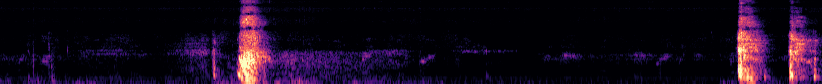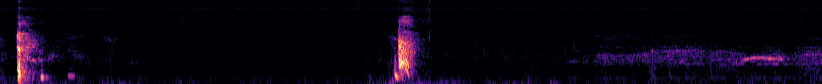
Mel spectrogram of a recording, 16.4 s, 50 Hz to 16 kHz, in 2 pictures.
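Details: Person with a winter cold who woke with a headache and, 8 hours later, has fits every 10 minutes: five short, harsh coughs (one, a run of three, then one more) with quiet pauses between.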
